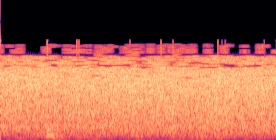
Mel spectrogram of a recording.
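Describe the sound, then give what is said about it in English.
Sustained applause from an audience during a speech, a dense, even wash of many hands clapping at a steady loudness throughout, with no voices standing out. “How many minutes of applause is there during this speech?”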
